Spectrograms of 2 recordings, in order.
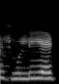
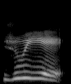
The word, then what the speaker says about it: juillet: जूलियट नहीं, जुए.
